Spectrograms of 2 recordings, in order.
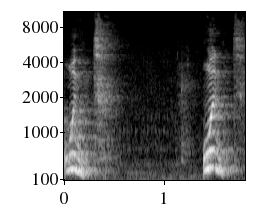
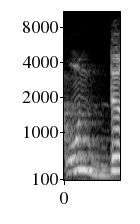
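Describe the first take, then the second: First: Hard, voiceless ending on "und"; correct final T. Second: Voiced D with an extra vowel after "und"; wrong voiced ending. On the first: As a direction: end "und" in a crisp T. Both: Shown as a demonstration. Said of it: "A gente não fala und".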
